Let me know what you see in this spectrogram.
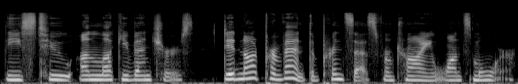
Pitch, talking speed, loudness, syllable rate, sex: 215 Hz, 150 wpm, -19 LUFS, 4.2 syllables/s, female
